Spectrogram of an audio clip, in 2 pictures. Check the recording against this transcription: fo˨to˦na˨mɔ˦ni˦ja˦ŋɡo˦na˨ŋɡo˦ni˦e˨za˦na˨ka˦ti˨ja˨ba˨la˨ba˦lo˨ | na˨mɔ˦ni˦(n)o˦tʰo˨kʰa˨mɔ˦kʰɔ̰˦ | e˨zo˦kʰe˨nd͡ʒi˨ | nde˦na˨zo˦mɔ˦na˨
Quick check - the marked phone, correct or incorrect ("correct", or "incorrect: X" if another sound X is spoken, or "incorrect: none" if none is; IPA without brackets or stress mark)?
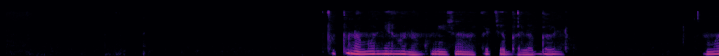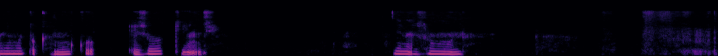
incorrect: m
